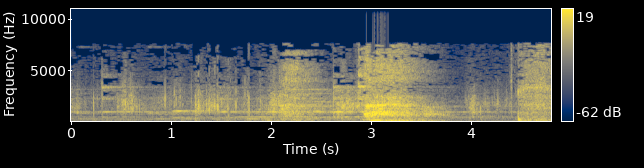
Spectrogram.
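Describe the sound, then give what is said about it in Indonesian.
Heavy boot footsteps thud and tap unevenly as someone paces back and forth in front of a bedroom at about 1 a.m., with a louder, rougher burst of scuffing midway before the steps settle again. “Karena suara gaduh dari sepatu boots yang terdengar mondar-mandir di depan kamarku.”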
